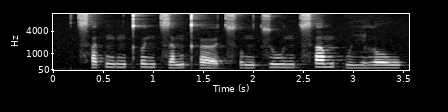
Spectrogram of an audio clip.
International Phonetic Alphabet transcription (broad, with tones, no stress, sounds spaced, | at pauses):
t͡sʰ ɐ˨˥ t̚ ŋ ʊ˧ ŋ t̪ʰ ɵ˧ n t͡s ɐ˨˧ ŋ t̪ʰ œː˨˩ t͡sʰ ʊ˨ ŋ t͡s uː˧ n t͡sʰ ɐ˥ m kʷ iː˨ l o˧ w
